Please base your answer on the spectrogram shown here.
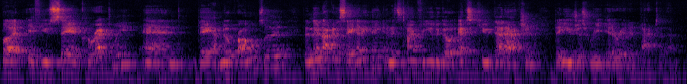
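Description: A man's voice: medium pitch, moderate pace, few pauses. Young American man, very echoey room. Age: 20s. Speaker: student pilot presenting a tutorial. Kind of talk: instructional explanation to camera. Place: indoor living room. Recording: roomy, echoey, distant, faint noise.

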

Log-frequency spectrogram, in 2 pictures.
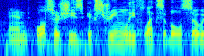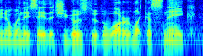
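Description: A man's voice: on the low side, fairly quick. A middle-aged man interviewing outdoors at a waterfront with a handheld mic, asking long, detailed, informed questions. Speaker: interviewer, editor. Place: outdoors on a wooden ship at a city waterfront.

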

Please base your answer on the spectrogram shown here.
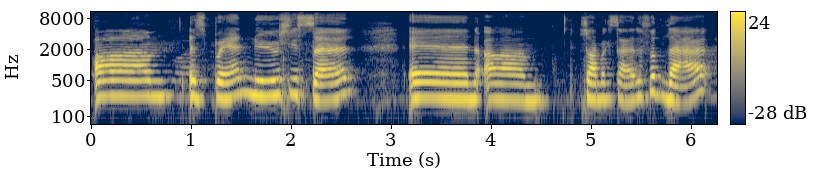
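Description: A woman's voice: a little high, level tone, extremely slow. Chatty young woman vlogging from her bedroom. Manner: rambling, chatty, many fillers and restarts. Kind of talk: casual vlog chat to camera. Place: small bedroom, indoors. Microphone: handheld camera close to the face.

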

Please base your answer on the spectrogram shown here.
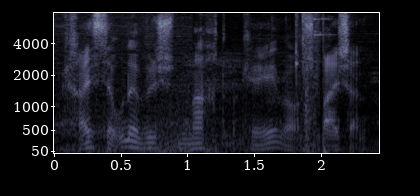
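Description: A man's voice: fairly low pitch, a little fast, slight background noise. A man hosting a let's play, giving casual, playful gaming commentary and often muttering to himself. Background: faint game music.

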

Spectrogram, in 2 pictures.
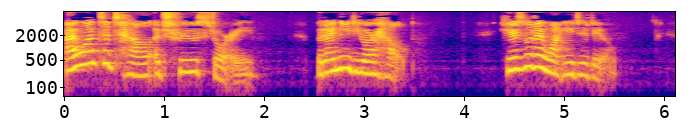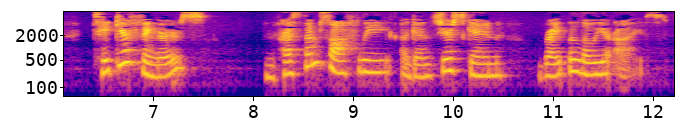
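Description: A young adult woman, a teacher, reading a children's picture book aloud in a deliberate, expressive way, speaking directly to young listeners. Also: a little high, breathy edge.

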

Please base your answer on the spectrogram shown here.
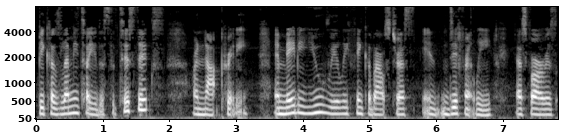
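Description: A woman's voice: low voice, gravelly, mellow. A woman hosting her own podcast, talking casually and ramblingly with many fillers, then leading a short relaxation and affirmation. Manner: rambling, conversational, filler-heavy; leads a relaxation and affirmation segment. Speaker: podcast host. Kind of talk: casual solo podcast talk.

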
